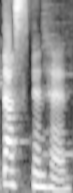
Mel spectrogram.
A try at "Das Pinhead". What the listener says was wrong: It's not Das Pinhead. It's Das Pinhead. Yeah, it sounded like you said Spinhead, and I was like, no.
